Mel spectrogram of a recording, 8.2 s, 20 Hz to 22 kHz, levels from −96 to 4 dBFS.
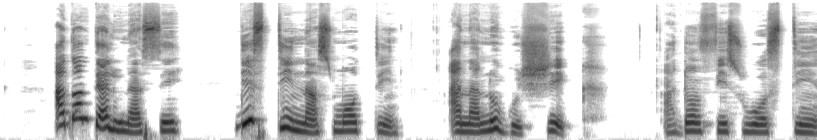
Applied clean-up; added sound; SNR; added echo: none; none; none; none.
